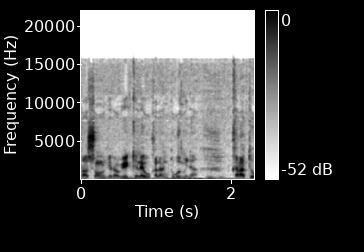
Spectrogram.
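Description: Speech only: a man talking without a break.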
